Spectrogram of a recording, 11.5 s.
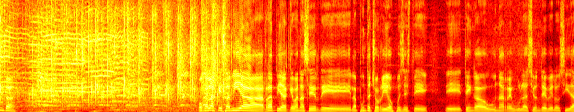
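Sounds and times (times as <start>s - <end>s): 
applause and clapping: 0.0s - 4.8s
speech: 0.1s - 0.4s, 4.0s - 11.4s.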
